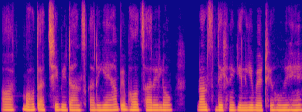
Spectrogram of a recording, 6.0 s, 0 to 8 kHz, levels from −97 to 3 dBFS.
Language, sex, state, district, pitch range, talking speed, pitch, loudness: Hindi, female, Bihar, Supaul, 175-190 Hz, 220 wpm, 180 Hz, -23 LUFS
